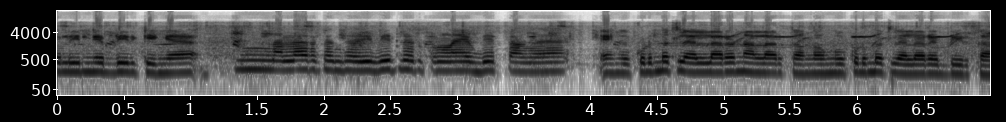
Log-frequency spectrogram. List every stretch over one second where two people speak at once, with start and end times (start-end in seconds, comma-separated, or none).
none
